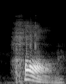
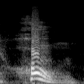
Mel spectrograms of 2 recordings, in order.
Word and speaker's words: home: A child would probably pronounce it hom. They would use the short sound for the vowel. However, if you add an E onto it, we would pronounce it home.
